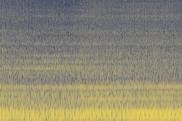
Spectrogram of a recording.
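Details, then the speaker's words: Newly fitted aggressive performance manual transmission on first drive, revving in gear: steady low gear whine over the engine, typical of this beefy box and not from wear. "as you can hear this thing is whining this time but not because it's worn out"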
